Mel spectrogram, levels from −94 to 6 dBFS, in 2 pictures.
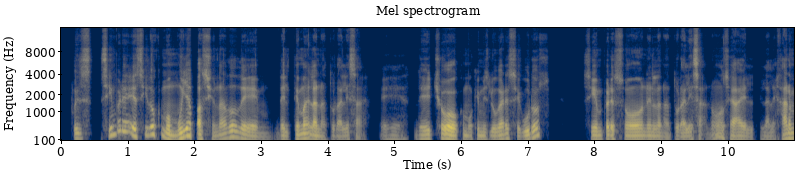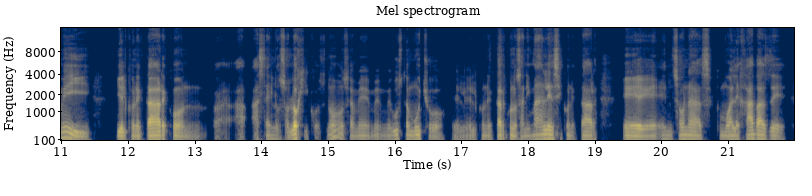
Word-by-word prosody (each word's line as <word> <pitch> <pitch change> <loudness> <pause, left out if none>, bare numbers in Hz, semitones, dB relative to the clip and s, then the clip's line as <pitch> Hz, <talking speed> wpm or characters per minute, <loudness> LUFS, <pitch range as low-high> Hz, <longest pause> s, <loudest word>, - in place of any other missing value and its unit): Pues 125 0 -5
siempre 295 - +1
he - - +7
sido 215 +5 +2
como 205 -7 +3
muy 120 - +6
apasionado 130 - +2
de, 100 -9 +1
mm, 80 -1 -18
del 95 -2 -6
tema 110 +5 +2
de - - +2
la 95 - +5
naturaleza. 90 +1 -9 0.2
Eh, 95 0 -16
de 105 +3 -4
hecho, 100 -3 +7
como 95 -1 -8
que 95 - -8
mis 95 -1 -6
lugares 105 +6 -1
seguros 100 +1 -1 0.5
siempre 100 -2 0
son 95 0 +2
en 95 -1 -2
la 95 - -2
naturaleza, 85 +3 -4
¿no? - - -6
O - - -3
sea, 90 0 0
el 90 -1 -8
el 95 -1 -16
alejarme 125 +10 0
y 90 -6 0 0.3
y - - +1
el - - +1
conectar 95 +2 +4
con 90 -3 -4
a - - -17
a - - -22
hasta - - -8
en 95 - -9
los 95 -4 -8
zoológicos, - - +3
¿no? - - -4
O - - -5
sea, - - -9
me 95 +1 -7
me 95 +2 -12
me 95 +1 -14
gusta 110 +2 -5
mucho 105 +1 -5
el - - -14
el - - -11
conectar 95 +1 -2
con 100 - -3
los 90 -1 -4
animales 105 +5 0
y - - -21
conectar, 95 -1 -4 0.4
eh, 95 -1 +1
en 100 -2 -11
zonas 100 -2 -3
como 95 0 -4
alejadas 105 +1 +1
de 95 -3 -5
95 Hz, 180 wpm, -25 LUFS, 95-105 Hz, 0.5 s, he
